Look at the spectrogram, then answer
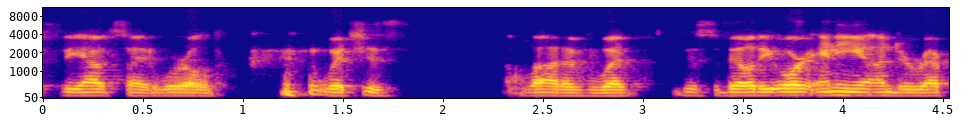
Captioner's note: chuckles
